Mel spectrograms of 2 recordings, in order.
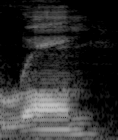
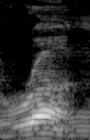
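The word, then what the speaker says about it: Ram: And if it's, an elemental mantra like the fire mantra Rum actually is how it's pronounced, spelled R-A-M, pronounced rum, or actually more like rung, like a rung on a ladder, R-U-N-G, but it's spelled R-U-M, or R-A-M, sorry.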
